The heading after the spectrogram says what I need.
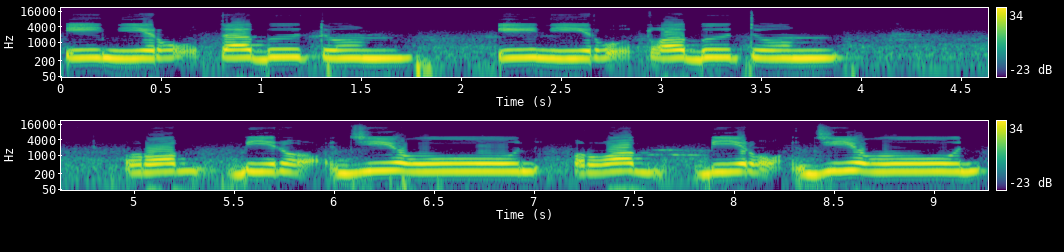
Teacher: دونوں صورت میں ہم نے را کو پر پڑھا اس لیے کہ را ساکن سے جو پہلے زیر آ رہی ہے وہ دوسرے کلمے کا حصہ ہے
